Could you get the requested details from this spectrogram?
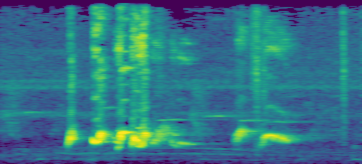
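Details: Red-whiskered bulbul kept as a decoy and trained at home, singing a lively phrase of quick warbled notes, then a single drawn-out downslurred whistle.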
